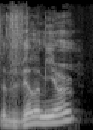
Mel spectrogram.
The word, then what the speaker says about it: Willemier: Dr. Kristen, it's spelled Willemier. It's pronounced Villamuir.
